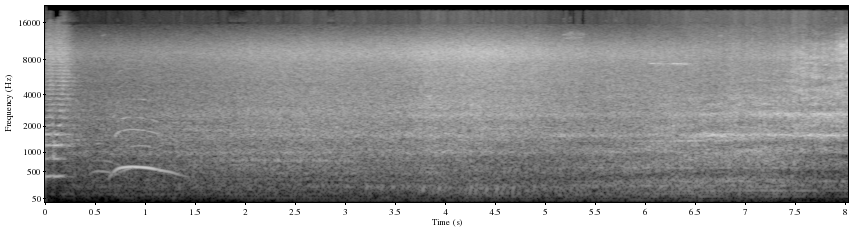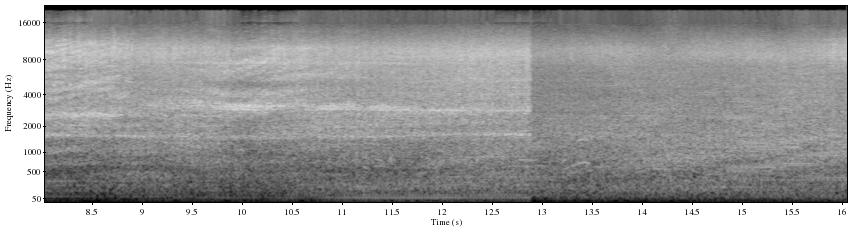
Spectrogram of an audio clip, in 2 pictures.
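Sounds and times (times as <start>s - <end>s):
bus driving past: 0.4s - 16.0s
thin steady whine: 8.9s - 13.0s.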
